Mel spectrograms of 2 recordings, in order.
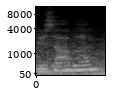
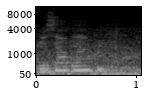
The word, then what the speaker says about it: Du Sable: A person named Jean-Baptiste Point du Sable. Jean-Baptiste Point du Sable. I'm so sorry if you speak French. I'm working on it. But in Chicago, his name is always pronounced Du Sable by locals.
